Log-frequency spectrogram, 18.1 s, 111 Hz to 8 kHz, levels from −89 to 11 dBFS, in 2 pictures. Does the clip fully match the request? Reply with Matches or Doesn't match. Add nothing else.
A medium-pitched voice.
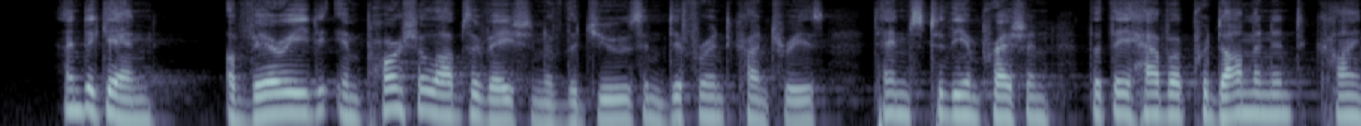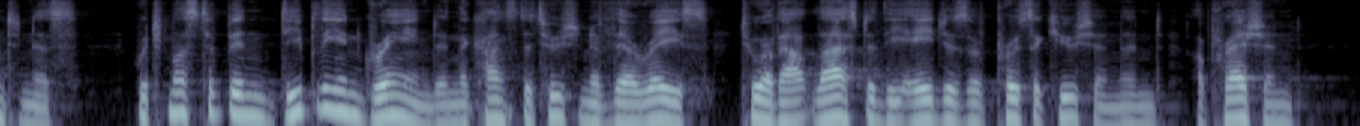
Matches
